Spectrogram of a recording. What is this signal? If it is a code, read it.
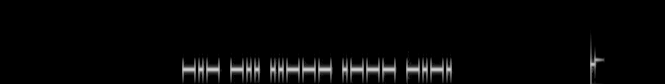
Morse code, heard as a keyed tone, about 27 wpm, 700 Hz. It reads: KD2JC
